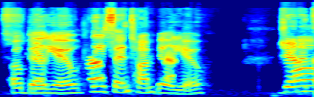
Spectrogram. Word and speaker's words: Bilyeu: I never pronounce her name right. Oh, Bilyeu.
